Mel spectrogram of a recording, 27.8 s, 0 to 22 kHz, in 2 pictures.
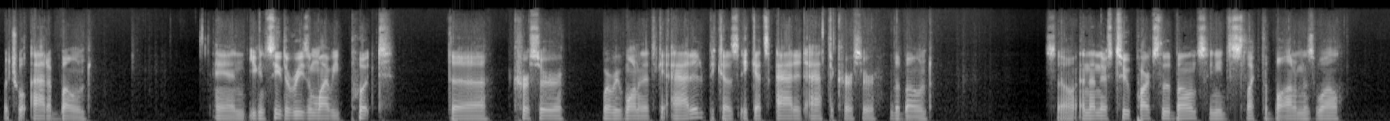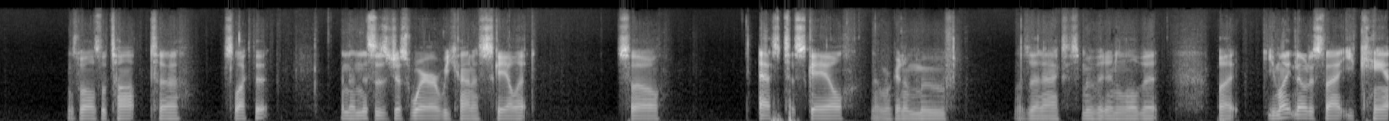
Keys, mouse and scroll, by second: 1.3 middle click, 2.4-3.2 scroll up 2, 3.3 middle click, 4.7 middle click, 6.7 middle click, 8.6 middle click, 10.5 middle click, 11.9 shift+click, 12.9 middle click, 15.3-15.9 scroll down 1, 16.2-17.5 middle drag, 18.4 s, 22.4 click, 22.9 g, 23.4 z, 25.4 click, 26.8 s.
